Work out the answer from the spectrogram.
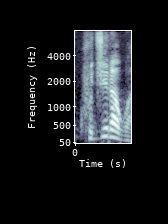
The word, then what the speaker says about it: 굳이: 반영을 하나입니까 안 합니까 우리가 굳이 발음 구지라고 하잖아요 뒤에 디귿이 일을 만나 가지고 지읒이 되죠 디귿이 되는데 이거 굳이라고 써요 구지라고 써요 안 한다 표기에 반영을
